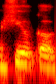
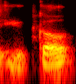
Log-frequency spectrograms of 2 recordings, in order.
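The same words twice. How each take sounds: First: The name is said with English pronunciation. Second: The name is said with French pronunciation. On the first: "that's how you pronounce it in English" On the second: "a French person, so his name is Hugo"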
